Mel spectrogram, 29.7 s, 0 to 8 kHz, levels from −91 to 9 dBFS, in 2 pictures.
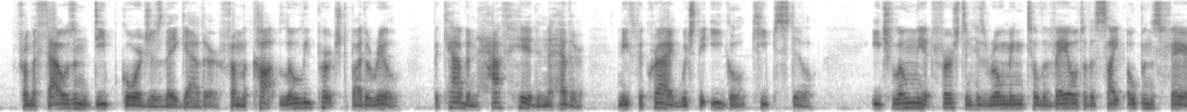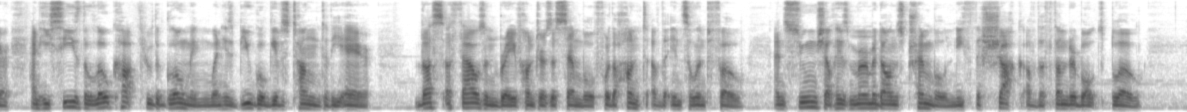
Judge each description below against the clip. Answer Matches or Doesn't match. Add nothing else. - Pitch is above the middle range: Doesn't match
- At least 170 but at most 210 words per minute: Matches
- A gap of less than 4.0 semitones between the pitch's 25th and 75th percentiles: Doesn't match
